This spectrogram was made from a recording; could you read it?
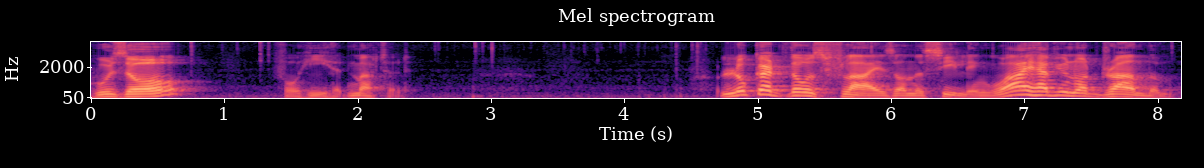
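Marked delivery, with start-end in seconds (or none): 0.0-0.7 louder, higher call of the name. A narrator's reading. Aziz calling his servant into the room. 4.7-8.1 higher, louder scolding of the servant; irritable master. Acted. Aziz scolding his servant about the ceiling flies.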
